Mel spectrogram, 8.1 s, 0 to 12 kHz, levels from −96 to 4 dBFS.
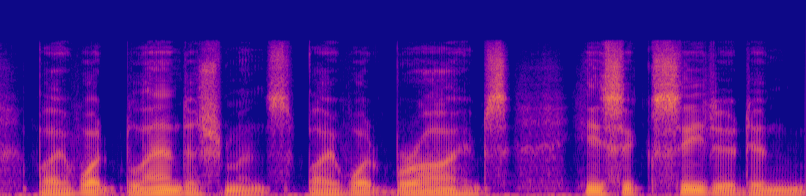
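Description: Speech throughout runs at half speed and a full octave low, a wrong sample rate fault, consistent with 48 kHz audio played at 24 kHz.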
